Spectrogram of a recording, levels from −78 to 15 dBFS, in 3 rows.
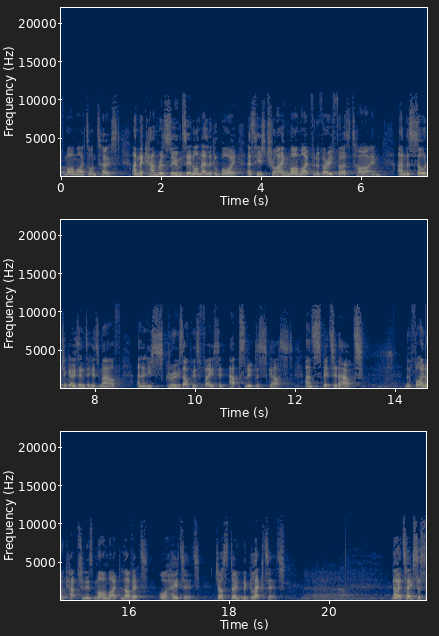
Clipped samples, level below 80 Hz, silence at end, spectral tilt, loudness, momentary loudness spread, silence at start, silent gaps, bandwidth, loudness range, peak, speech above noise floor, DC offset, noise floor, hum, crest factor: under 0.1%; -78 dBFS; 0 s; -3 dB/octave; -29 LUFS; 14 LU; 0 s; none; 11.5 kHz; 5 LU; -6 dBFS; 25 dB; under 0.1%; -54 dBFS; none; 22 dB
